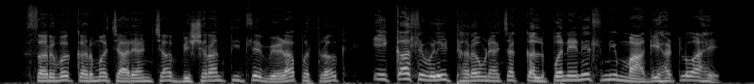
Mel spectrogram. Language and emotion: Marathi, disgusted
